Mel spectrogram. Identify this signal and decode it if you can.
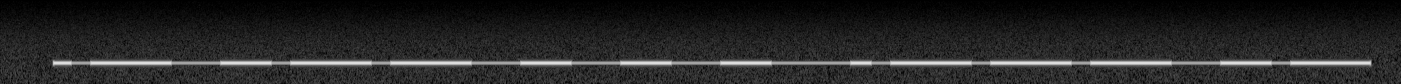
Radio time signal (WWVB), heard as a tone whose level steps once a second, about 1010 Hz. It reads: 0 1 0 0 1 1 1 M 0 0 0 1 0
